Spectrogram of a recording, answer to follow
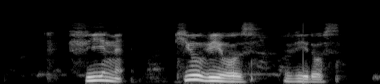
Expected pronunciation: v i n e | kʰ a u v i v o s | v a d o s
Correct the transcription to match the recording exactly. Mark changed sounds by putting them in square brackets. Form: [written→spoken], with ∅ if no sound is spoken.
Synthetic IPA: [v→f] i n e | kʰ [a→i] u v i v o s | v [a→i] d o s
